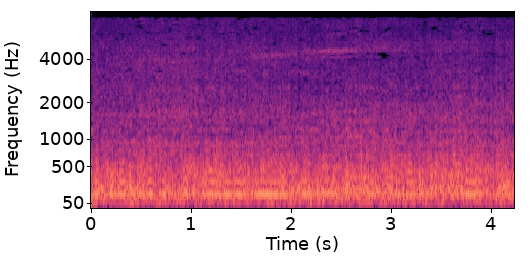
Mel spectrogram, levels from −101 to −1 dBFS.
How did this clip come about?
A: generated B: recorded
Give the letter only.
A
